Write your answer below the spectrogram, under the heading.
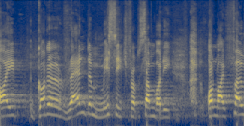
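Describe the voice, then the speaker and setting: Noticeable background noise sits behind the speaker. He is a man with a high pitch and ordinary pitch variation. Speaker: lawyer. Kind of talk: formal inquiry hearing. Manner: loud.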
